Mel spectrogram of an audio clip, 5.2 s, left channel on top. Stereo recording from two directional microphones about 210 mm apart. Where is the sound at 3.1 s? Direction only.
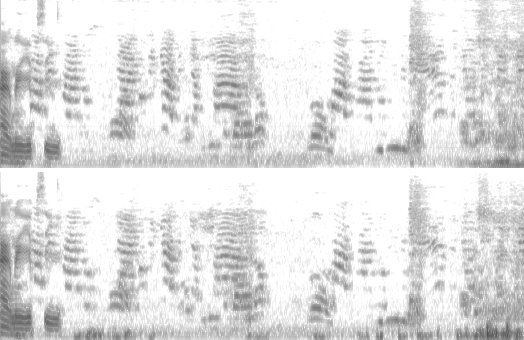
35° right (ahead or behind).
